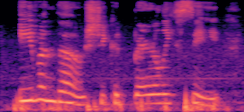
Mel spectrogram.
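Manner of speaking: ordinary delivery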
